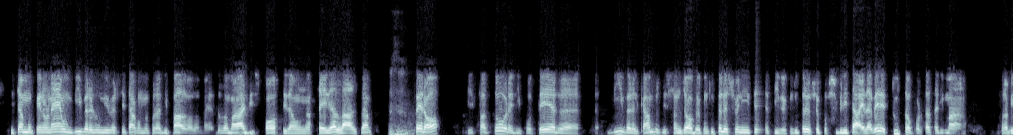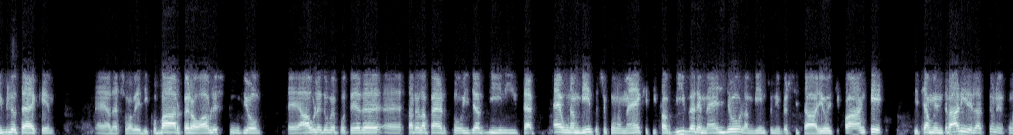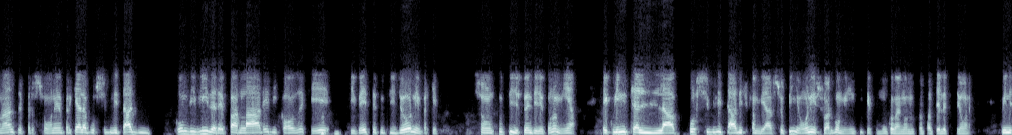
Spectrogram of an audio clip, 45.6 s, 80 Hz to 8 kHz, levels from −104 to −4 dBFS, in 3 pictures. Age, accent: 20-39, native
